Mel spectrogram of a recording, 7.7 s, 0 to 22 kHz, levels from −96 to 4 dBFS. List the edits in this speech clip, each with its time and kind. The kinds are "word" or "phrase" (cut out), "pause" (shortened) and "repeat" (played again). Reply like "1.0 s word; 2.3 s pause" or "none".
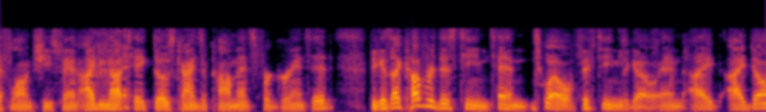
6.2 s word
